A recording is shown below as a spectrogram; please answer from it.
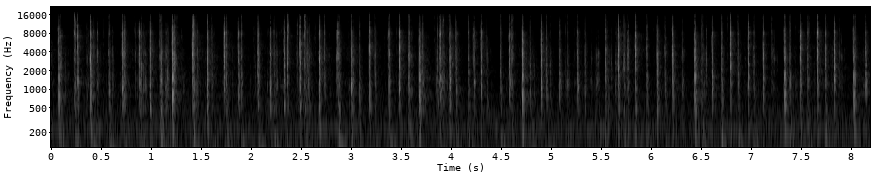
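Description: Fingertips of both hands type rapidly on a white full-size plastic mechanical computer keyboard. A dense, uneven stream of short, bright, dry clicks and taps continues for about eight seconds, with a faint low hum underneath.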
